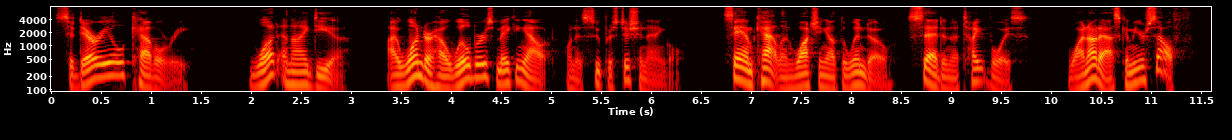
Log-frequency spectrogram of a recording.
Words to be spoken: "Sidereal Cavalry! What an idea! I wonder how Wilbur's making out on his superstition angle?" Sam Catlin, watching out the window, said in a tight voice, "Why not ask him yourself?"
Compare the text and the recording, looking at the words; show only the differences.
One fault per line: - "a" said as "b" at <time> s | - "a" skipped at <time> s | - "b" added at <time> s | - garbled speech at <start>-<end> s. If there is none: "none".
none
